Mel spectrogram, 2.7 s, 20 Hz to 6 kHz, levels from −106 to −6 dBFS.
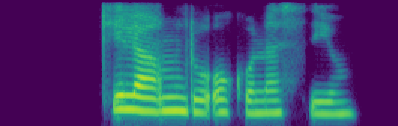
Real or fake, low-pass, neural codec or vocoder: fake; 5.4 kHz; codec, 24 kHz, 1.2 kbps, DualCodec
